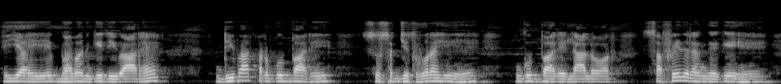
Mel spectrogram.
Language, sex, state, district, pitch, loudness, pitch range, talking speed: Hindi, male, Bihar, East Champaran, 135 Hz, -17 LUFS, 130-140 Hz, 155 wpm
